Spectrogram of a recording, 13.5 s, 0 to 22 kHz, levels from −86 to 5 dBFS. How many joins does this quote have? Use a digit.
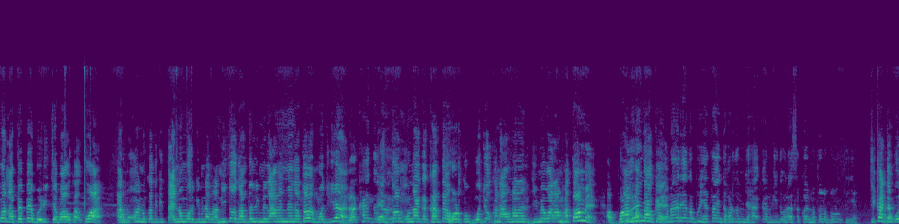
0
